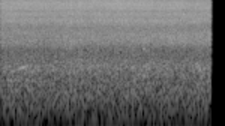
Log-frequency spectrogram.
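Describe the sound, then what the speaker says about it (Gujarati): A fast river at Manikaran in Kullu rushes past near hot spring pools, a dense, steady broadband roar that holds constant for almost three seconds before cutting off abruptly. "અને આ નદી ખડખડ જોઈ લ્યો અવાજ"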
